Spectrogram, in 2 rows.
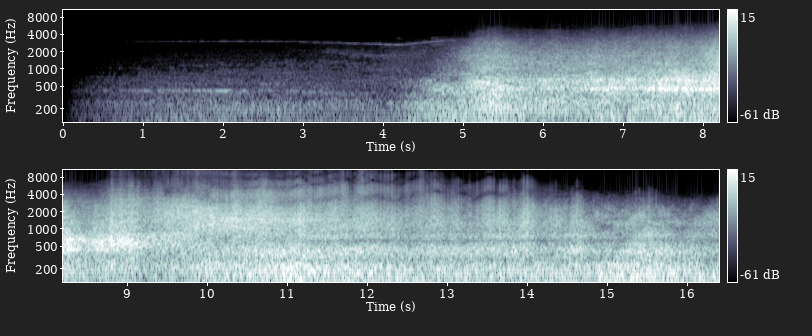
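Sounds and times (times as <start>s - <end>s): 
F-4 Phantom jet afterburner roar: 3.4s - 16.3s.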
